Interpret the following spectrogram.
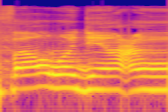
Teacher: ra sukun yang sebelumnya ada fathah. Ini disebut dengan tafkhim atau mufakhamah, dibaca tebal.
